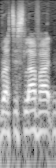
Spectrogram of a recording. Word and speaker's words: Bratislava: to pronounce but if slovan and Bratislava that is the correct pronunciation will take on FC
